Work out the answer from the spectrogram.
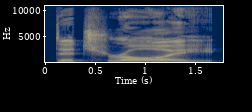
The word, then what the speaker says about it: Detroit: gate you may notice Detroit has an oi sound repeat it after me there Detroit not just Detroit but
